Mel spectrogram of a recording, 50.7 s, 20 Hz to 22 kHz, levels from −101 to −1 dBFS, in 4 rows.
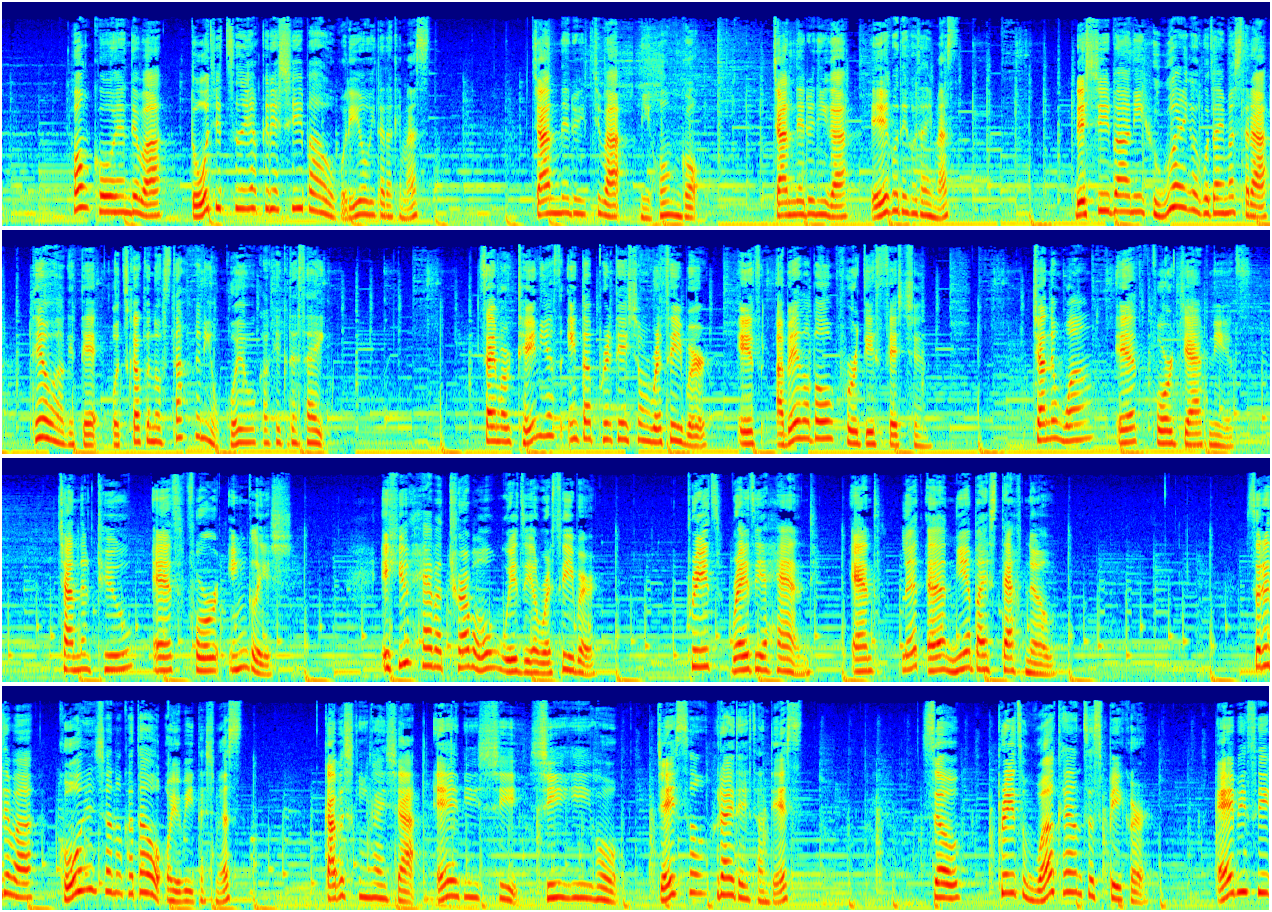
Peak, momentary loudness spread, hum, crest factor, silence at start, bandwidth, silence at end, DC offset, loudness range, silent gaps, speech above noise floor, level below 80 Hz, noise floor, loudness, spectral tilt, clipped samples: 0 dBFS; 20 LU; none; 18 dB; 0 s; 17 kHz; 0 s; under 0.1%; 3 LU; none; 22 dB; -38 dBFS; -40 dBFS; -18 LUFS; -4.5 dB/octave; under 0.1%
